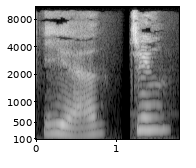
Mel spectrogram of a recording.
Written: yan3jing5

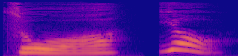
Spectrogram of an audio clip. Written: zuo3you4

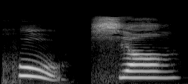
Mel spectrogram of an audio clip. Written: hu4xiang1

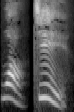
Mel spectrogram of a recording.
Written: wang4ji4

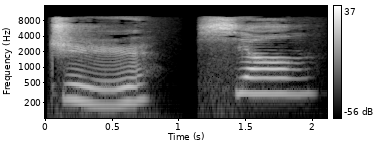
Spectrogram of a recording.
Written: zhi3xiang1

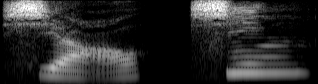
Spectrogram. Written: xiao3xin1

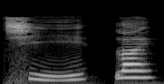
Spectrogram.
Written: qi3lai5

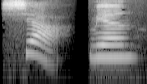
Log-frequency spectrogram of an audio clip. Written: xia4mian5

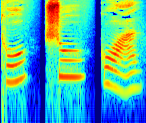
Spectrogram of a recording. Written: tu2shu1guan3

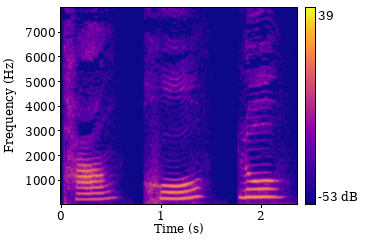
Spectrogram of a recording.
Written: tang2hu2lu5

